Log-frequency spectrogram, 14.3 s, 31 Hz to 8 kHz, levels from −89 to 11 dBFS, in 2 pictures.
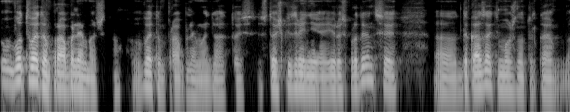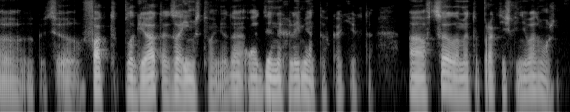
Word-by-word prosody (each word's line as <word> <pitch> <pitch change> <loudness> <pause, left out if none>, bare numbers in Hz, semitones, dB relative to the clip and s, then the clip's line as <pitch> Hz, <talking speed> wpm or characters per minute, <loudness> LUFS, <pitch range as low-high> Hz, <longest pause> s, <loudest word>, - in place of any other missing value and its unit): Вот 135 +3 +4
в - - +6
этом 115 -9 +8
проблема, 100 -6 +5
что, 90 +2 -8
в 115 - -4
этом 100 -7 +2
проблема, 80 -2 -3
да. 80 -1 -4
То 85 - -10
есть, 80 - -6
с - - -7
точки 100 +1 +1
зрения 95 -3 +2
юриспруденции, 100 - 0 0.5
э, 85 -2 -1
доказать 105 +5 +3
можно 95 -2 -1
только, 85 - -7
э, 80 -1 -1 0.7
так - - -25
сказать, - - -9
факт - - 0
плагиата, 85 0 0
заимствование, 85 -2 -4
да, 95 -2 -4
отдельных 85 -1 -2
элементов 85 -4 -4
каких-то, - - -19 0.4
а 85 -2 +1
в 85 - -8
целом 90 -4 +1
это - - -13
практически - - -8
невозможно. 90 -2 -6
90 Hz, 145 wpm, -22 LUFS, 85-100 Hz, 0.7 s, этом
